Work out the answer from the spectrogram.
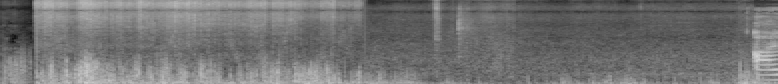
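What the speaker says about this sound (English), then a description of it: "it's not possible to talk during this wind" Strong wind gusts buffet the microphone outdoors on a bench in a Russian neighborhood among green trees, a loud steady roar that eases midway and surges again at the end.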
